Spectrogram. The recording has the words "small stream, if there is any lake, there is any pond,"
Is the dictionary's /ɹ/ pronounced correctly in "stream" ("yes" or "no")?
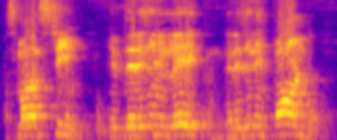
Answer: no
